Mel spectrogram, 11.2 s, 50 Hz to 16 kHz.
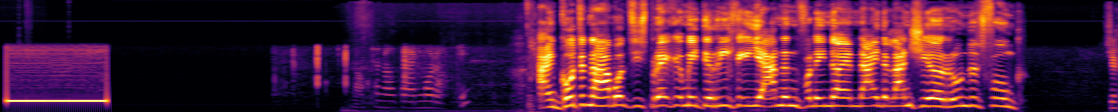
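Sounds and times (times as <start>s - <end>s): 
telephone tone while calling restaurants in Switzerland: 0.0s - 1.1s
speech: 4.2s - 10.3s.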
